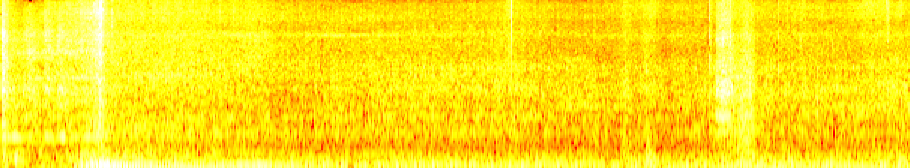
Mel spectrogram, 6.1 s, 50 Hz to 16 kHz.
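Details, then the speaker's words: Mk1 Renault Clio RN 1.2 D7F, start on a mild November evening around 10–12°C. Owner has had idle control valve problems. Quick crank, clean catch and a brief flare, then a smooth steady idle with no stumble; normal start, running fine. "So it sounds fantastic. It's actually running. It's running okay."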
